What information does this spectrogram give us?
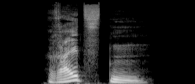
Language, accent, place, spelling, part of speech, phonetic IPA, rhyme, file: German, Germany, Berlin, reizten, verb, [ˈʁaɪ̯t͡stn̩], -aɪ̯t͡stn̩, De-reizten.ogg
- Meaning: inflection of reizen: 1. first/third-person plural preterite 2. first/third-person plural subjunctive II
